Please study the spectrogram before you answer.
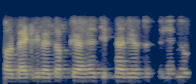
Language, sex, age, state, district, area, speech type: Hindi, male, 18-30, Uttar Pradesh, Bhadohi, rural, conversation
